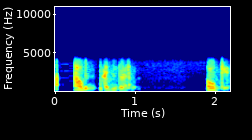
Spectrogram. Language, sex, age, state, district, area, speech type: Malayalam, female, 18-30, Kerala, Palakkad, rural, conversation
